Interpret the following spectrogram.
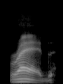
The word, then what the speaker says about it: read: dit pas readed mais ça se prononce red comme la couleur rouge, red.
